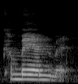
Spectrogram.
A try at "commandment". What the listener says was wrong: So the syllables in that word are come, mand, mint. So you made T an extra syllable.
